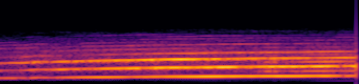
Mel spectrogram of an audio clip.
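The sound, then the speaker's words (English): A person imitates a siren with a steady, slowly rising vocal wail, held continuously for about two seconds. It is loud, with no other sounds around it. “And is that a real siren or is that you? That's me. Your amazing siren impersonation.”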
